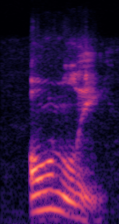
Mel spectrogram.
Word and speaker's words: only: Ooh, that's tricky because it sounds like E, but it's really Y, baby, E.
